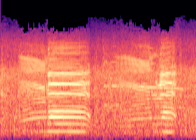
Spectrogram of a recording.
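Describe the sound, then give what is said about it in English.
A Jersey cow moos in long, drawn-out calls, swelling louder twice with a brief dip between, its low groaning tone steady and clear with no voices around. “A long time since I've seen a Jersey cow.”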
